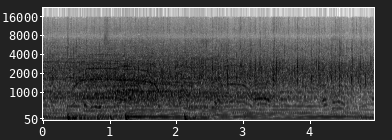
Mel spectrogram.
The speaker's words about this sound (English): And everybody say, let's give Jesus a big round of applause.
